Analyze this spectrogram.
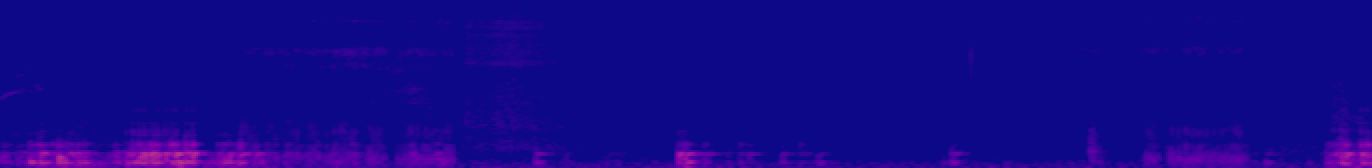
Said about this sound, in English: I love this man snoring. Hold on. Let's see if I can get him. Hold on.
